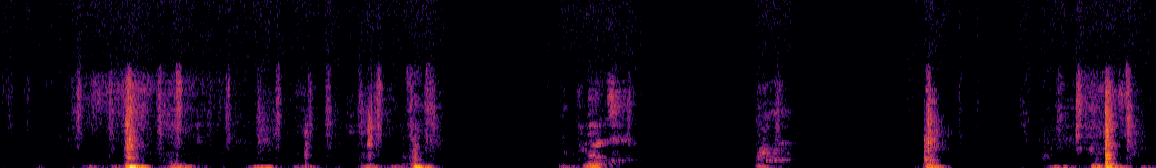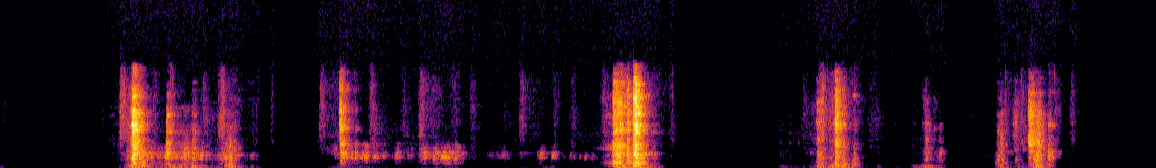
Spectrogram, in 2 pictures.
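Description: Dough slaps and thumps on a hard counter.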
